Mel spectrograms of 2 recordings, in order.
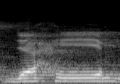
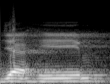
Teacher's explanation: Jahim ada huruf H, maka ketika dibaca suaranya tipis.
